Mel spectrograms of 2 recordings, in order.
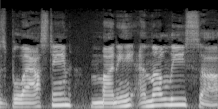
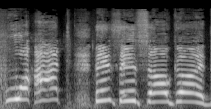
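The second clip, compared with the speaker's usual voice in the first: stunned delight; 10 semitones higher, much slower than usual. Real, not acted. Fan stunned by the choreography, high amazed cry. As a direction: shoot up high, then savour it slowly.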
